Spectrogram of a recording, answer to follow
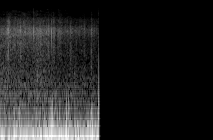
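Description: Kitchen noise as a pancake is flipped with a spatula on a non-stick griddle pan: a steady low rumble with a few faint knocks, cutting off suddenly about a second in.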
